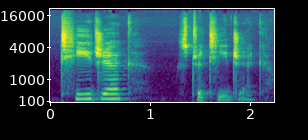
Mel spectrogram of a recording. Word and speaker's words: strategic: For words that are stressed on the second or third syllables, it can be helpful to start on that syllable and then build your way back. That would sound like TEE-gic, stra-TEE-gic. If these STR combinations give you difficulty, start with the R.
